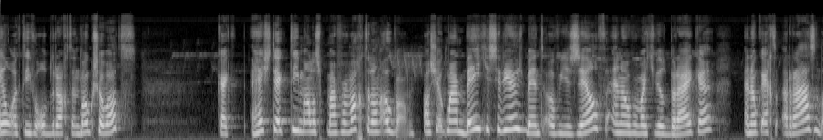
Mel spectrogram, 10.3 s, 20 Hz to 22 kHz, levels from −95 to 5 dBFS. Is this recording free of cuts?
no; 4 cuts; at 1.0 s, 4.0 s, 4.9 s, 5.2 s

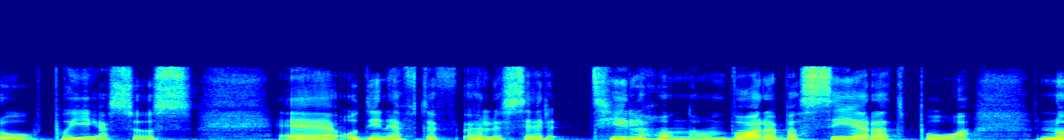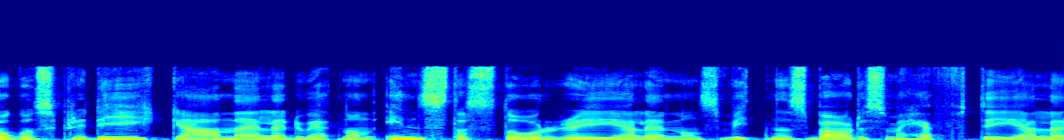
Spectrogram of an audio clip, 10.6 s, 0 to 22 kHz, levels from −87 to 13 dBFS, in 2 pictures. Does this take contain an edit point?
no; 0 cuts

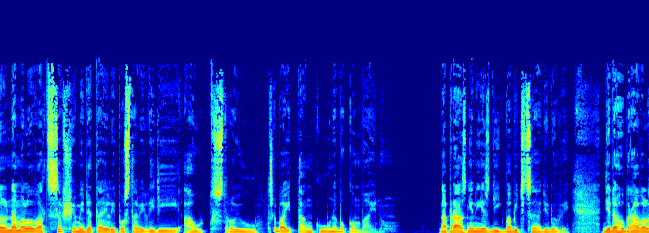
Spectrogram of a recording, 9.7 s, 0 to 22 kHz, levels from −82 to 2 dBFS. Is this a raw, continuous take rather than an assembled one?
yes; 0 cuts

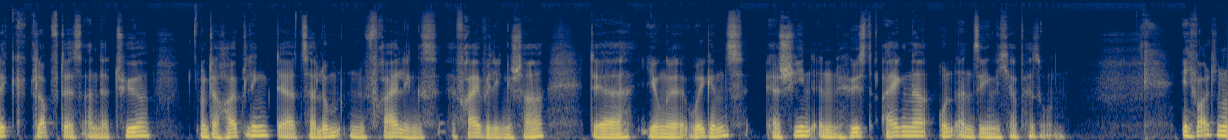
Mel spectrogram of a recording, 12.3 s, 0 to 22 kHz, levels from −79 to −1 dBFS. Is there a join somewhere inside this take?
no; 0 cuts

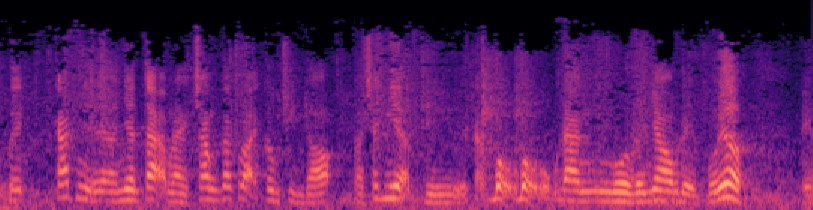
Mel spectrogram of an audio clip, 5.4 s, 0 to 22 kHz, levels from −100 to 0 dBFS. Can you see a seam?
yes; 2 cuts; at 2.3 s, 3.4 s

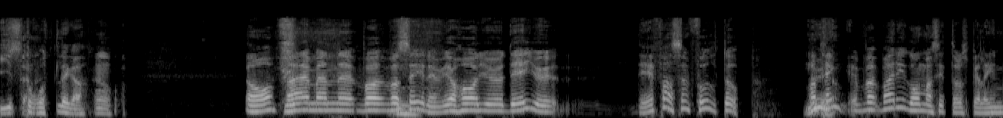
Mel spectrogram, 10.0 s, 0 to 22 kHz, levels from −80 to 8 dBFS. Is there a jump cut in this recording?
no; 0 cuts

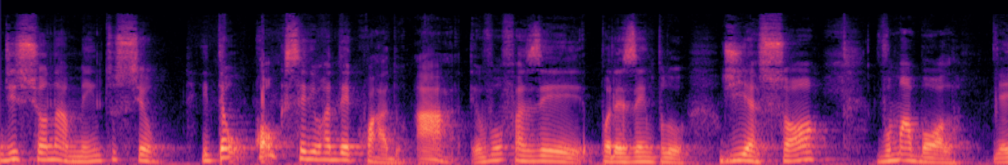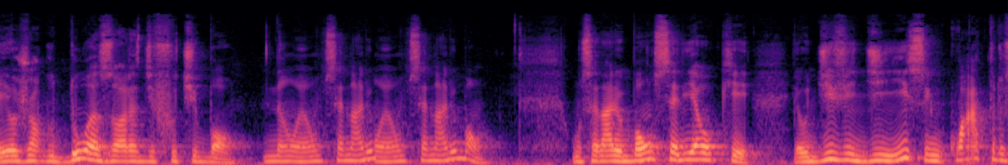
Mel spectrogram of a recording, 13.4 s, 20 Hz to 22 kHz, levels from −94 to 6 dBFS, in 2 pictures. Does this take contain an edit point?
yes; 5 cuts; at 1.2 s, 4.8 s, 5.9 s, 6.5 s, 9.2 s

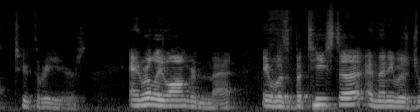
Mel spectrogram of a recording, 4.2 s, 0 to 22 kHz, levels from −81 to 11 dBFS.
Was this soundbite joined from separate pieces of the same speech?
no; 0 cuts

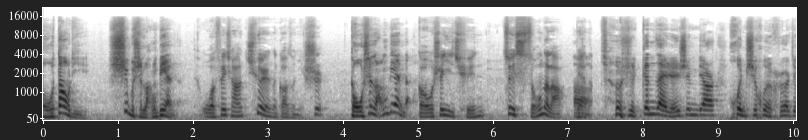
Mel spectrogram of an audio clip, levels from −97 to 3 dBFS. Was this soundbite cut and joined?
yes; 1 cut; at 7.3 s

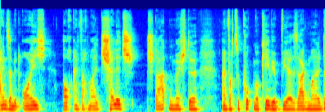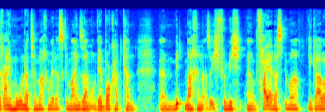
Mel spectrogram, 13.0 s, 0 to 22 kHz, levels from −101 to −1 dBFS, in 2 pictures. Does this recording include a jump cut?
no; 0 cuts

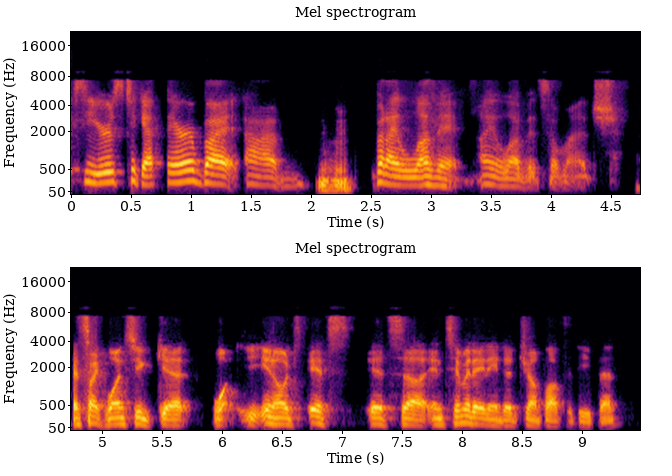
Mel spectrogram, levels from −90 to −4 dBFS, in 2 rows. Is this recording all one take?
no; 3 cuts; at 2.4 s, 4.6 s, 5.8 s

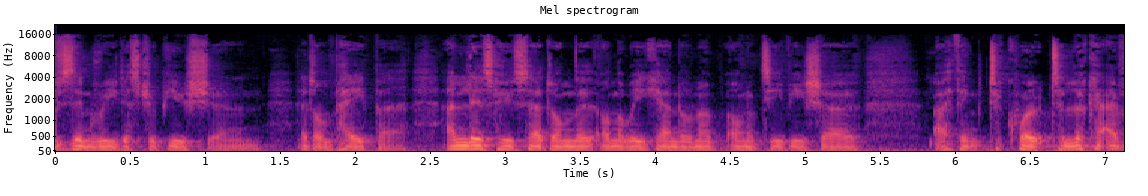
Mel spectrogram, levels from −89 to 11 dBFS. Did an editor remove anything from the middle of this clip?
yes; 4 cuts; at 1.7 s, 2.9 s, 4.7 s, 5.9 s

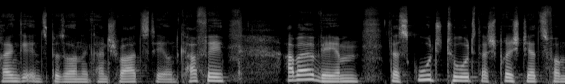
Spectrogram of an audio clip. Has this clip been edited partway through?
no; 0 cuts

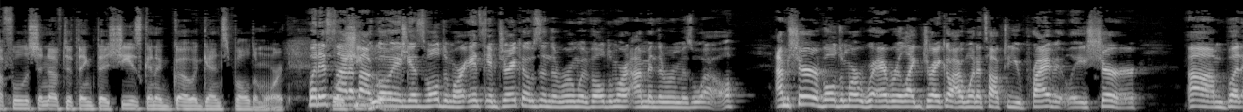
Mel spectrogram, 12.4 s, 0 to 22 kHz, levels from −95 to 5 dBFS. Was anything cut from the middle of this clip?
yes; 1 cut; at 4.8 s

